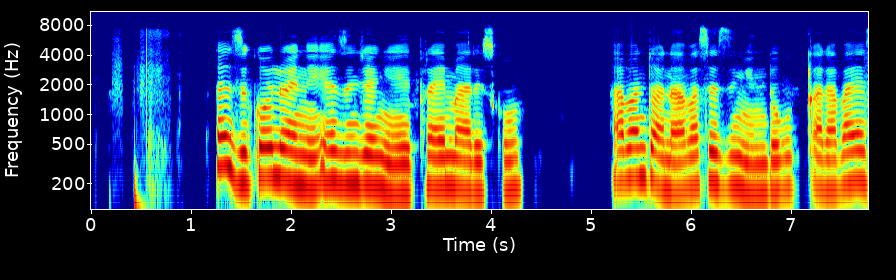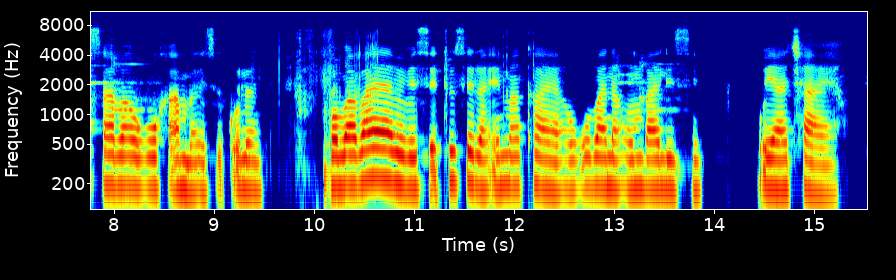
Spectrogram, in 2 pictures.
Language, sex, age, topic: North Ndebele, female, 25-35, education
